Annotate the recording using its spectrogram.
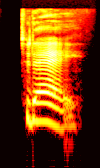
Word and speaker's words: today: But it's important to keep in mind that the first syllable in to, to is a schwa sound. The stress is in the second syllable. Today, today, today. So the first sound is a very fast schwa sound, t, and the long syllable is the last one, the one about day.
